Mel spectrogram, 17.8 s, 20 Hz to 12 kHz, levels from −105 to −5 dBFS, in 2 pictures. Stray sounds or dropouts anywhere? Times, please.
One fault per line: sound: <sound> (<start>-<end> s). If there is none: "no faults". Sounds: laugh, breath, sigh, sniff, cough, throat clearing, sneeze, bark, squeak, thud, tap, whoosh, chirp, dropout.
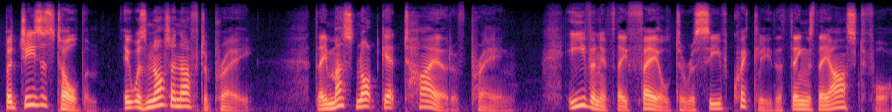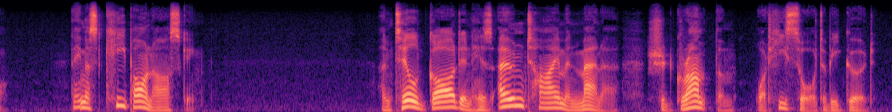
no faults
